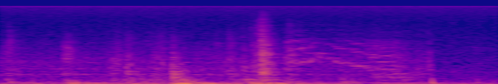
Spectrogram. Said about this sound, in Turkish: Gülsel, açıver şu kapıyı, açıver, açıver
